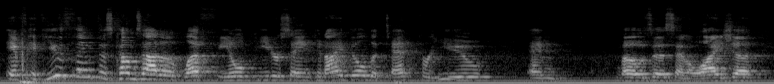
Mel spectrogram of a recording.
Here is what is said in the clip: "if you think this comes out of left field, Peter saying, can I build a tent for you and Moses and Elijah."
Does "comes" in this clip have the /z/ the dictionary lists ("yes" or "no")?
yes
